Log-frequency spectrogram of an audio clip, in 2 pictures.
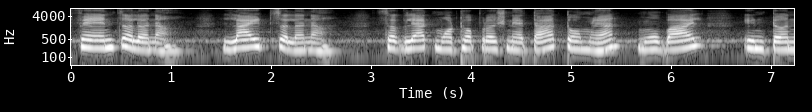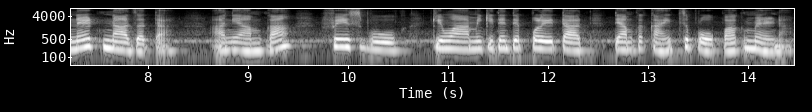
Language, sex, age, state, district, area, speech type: Goan Konkani, female, 45-60, Goa, Canacona, rural, spontaneous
